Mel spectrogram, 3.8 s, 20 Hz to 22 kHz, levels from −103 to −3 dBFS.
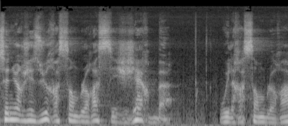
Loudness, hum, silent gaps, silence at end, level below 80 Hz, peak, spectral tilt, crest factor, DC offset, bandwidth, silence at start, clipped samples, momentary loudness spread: -29 LUFS; none; none; 0 s; -58 dBFS; -12 dBFS; -2.5 dB/octave; 20 dB; under 0.1%; 18 kHz; 0 s; under 0.1%; 16 LU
